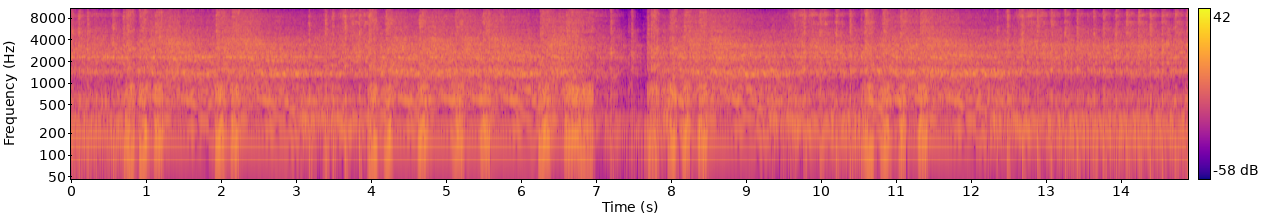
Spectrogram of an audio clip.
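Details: Stihl 044 chainsaw, freshly rebuilt, first start on the bench, chain brake on, not yet warmed up; crisp two-stroke revs climbing and dropping cleanly in repeated blips, no misfire or rattle; runs healthy.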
